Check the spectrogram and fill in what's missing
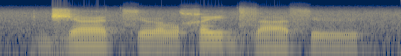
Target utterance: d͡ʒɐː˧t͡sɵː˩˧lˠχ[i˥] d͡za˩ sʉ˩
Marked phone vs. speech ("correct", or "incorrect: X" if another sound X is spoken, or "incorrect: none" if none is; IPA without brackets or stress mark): correct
